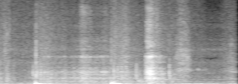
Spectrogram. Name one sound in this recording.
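A wooden door swings shut with a knock.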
